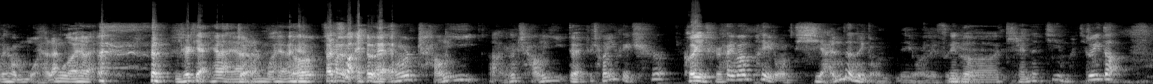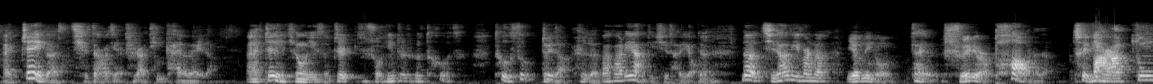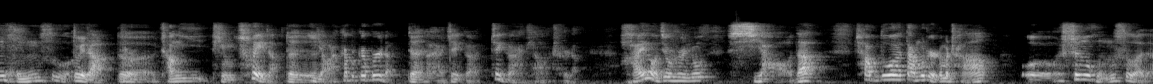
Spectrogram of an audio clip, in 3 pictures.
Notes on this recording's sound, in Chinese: 本期备用话筒录音，音质多担待。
